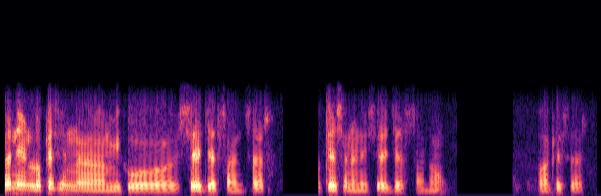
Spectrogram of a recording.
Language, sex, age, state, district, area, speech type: Telugu, male, 18-30, Andhra Pradesh, Chittoor, rural, conversation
